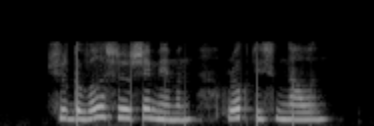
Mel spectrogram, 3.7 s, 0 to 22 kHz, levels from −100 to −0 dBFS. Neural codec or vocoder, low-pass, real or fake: none; 5.4 kHz; real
